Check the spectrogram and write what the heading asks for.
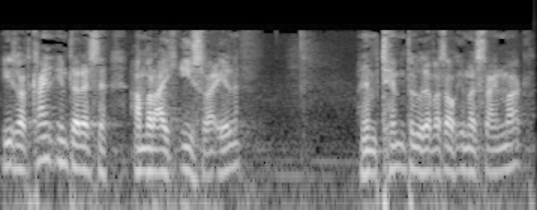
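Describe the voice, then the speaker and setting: A man's voice: medium pitch, fairly even intonation, normal speed, a little mellow. A man preaching a sermon, emphatic and speaking directly to the listener. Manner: emphatic, talks straight to the listener.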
